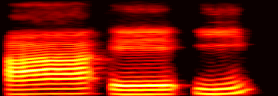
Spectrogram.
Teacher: yo digo A, E, I, mi boca se va cerrando, ¿no? Conforme cambio de A, E o a I.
